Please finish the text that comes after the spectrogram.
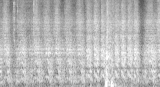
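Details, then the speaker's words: Mazda Miata just fitted with a Speedyefi Speeduino plug-and-play ECU: engine catches unevenly, with a ragged stumbling idle and sharp pops it did not make on earlier starts; hard starting, cause unconfirmed. "Alright, as you can see, it's still not perfect. It just struggled really. It literally did not struggle before I came out here."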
